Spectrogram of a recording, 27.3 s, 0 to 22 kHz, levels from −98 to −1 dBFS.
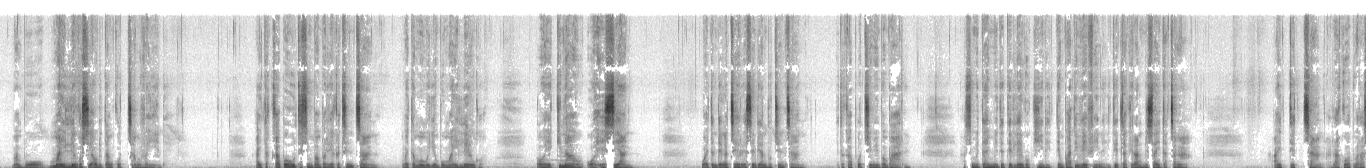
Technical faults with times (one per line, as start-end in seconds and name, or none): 0.00-27.33 generation loss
